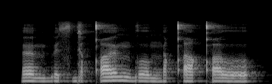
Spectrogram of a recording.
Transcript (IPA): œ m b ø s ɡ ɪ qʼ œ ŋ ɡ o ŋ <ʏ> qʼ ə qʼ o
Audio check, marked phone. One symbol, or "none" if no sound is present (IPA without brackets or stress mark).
ə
